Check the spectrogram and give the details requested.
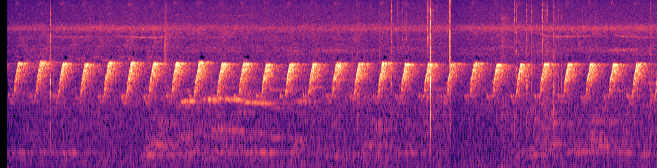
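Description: A bird calling over and over, a short rising chirp repeated evenly about four times a second.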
